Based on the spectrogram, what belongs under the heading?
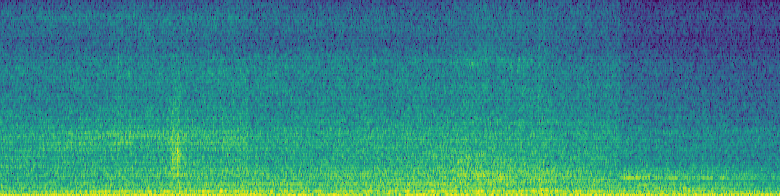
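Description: A Maruti Suzuki Ertiga's engine running at low speed as the car moves slowly off, a steady low hum over a constant rumble.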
